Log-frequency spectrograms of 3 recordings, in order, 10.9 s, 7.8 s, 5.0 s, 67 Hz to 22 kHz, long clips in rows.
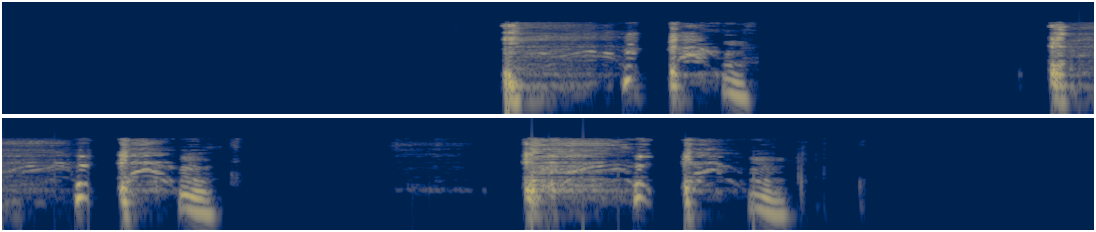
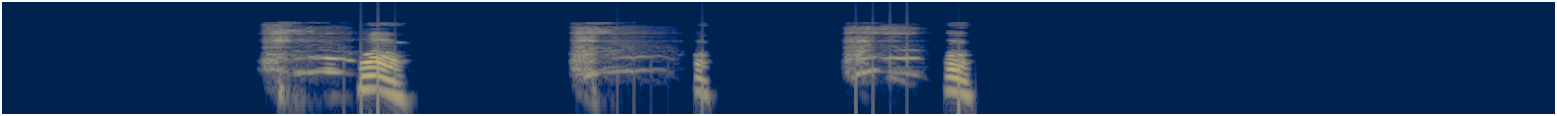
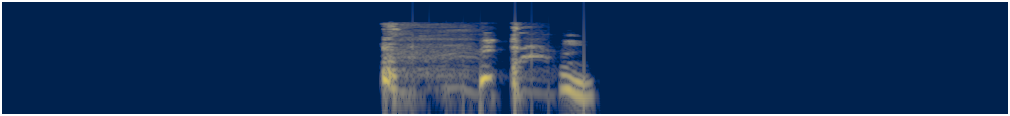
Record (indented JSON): {
  "three_cough_length": "10.9 s",
  "three_cough_amplitude": 30942,
  "three_cough_signal_mean_std_ratio": 0.3,
  "exhalation_length": "7.8 s",
  "exhalation_amplitude": 27537,
  "exhalation_signal_mean_std_ratio": 0.28,
  "cough_length": "5.0 s",
  "cough_amplitude": 26867,
  "cough_signal_mean_std_ratio": 0.21,
  "survey_phase": "beta (2021-08-13 to 2022-03-07)",
  "age": "45-64",
  "gender": "Female",
  "wearing_mask": "No",
  "symptom_none": true,
  "symptom_onset": "12 days",
  "smoker_status": "Never smoked",
  "respiratory_condition_asthma": false,
  "respiratory_condition_other": false,
  "recruitment_source": "REACT",
  "submission_delay": "1 day",
  "covid_test_result": "Negative",
  "covid_test_method": "RT-qPCR"
}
